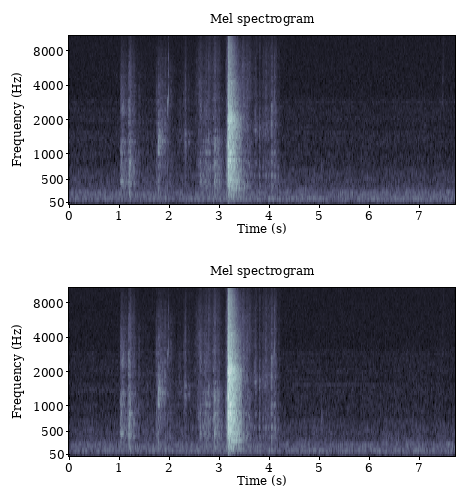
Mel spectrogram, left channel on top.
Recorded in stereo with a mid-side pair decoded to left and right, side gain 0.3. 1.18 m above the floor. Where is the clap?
65° right, 0.6 m.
